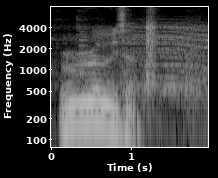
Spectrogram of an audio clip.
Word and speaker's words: Rosa: You're not pronouncing it right. You need to roll the R. Rosa.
